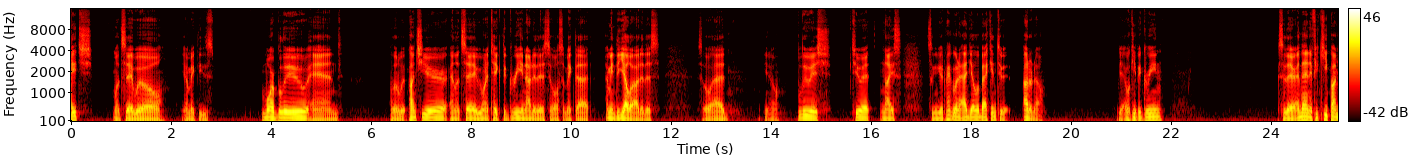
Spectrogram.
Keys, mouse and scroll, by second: 0.7 click, 5.2-7.3 scroll down 1, 7.6 click, 18.4 click.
